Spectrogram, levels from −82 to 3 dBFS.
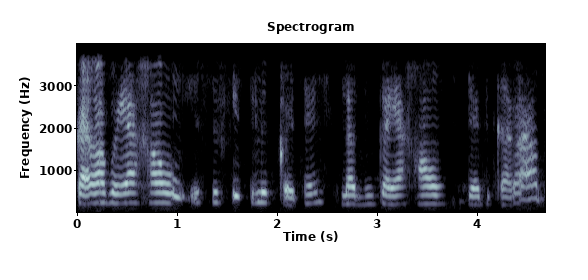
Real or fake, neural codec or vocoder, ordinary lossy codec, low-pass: fake; codec, 16 kHz, 4.8 kbps, FACodec; none; 3.6 kHz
